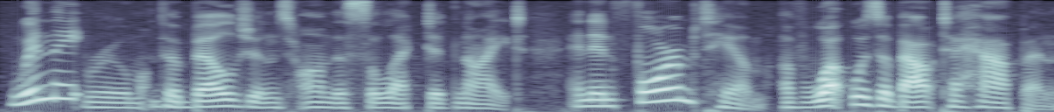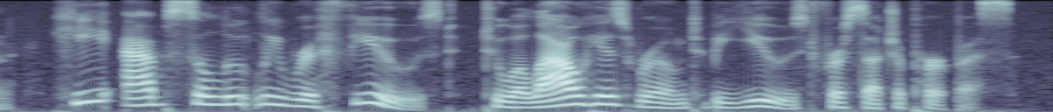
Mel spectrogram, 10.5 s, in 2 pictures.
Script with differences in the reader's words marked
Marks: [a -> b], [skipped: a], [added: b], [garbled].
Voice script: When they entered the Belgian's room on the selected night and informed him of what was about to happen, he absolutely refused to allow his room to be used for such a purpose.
When they [entered -> room] the Belgian's [skipped: room] on the selected night and informed him of what was about to happen, he absolutely refused to allow his room to be used for such a purpose.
